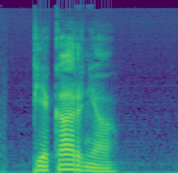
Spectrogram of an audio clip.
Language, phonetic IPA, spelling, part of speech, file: Polish, [pʲjɛˈkarʲɲa], piekarnia, noun, Pl-piekarnia.ogg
